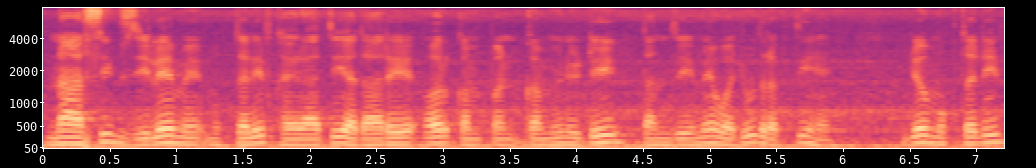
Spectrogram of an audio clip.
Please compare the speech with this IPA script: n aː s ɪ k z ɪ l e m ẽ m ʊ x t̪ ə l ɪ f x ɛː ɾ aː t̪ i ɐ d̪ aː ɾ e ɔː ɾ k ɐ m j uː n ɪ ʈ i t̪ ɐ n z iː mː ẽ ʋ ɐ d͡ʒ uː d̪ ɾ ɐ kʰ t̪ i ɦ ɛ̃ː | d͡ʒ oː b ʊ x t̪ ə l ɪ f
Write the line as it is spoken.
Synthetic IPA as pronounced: n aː s ɪ k z ɪ l e m ẽ m ʊ x t̪ ə l ɪ f x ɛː ɾ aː t̪ i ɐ d̪ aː ɾ e ɔː ɾ k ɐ m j uː n ɪ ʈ i t̪ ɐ n z iː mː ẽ ʋ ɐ d͡ʒ uː d̪ ɾ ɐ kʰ t̪ i ɦ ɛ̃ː | d͡ʒ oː m ʊ x t̪ ə l ɪ f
